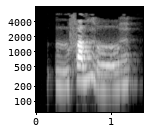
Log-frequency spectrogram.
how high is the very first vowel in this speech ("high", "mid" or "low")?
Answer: high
